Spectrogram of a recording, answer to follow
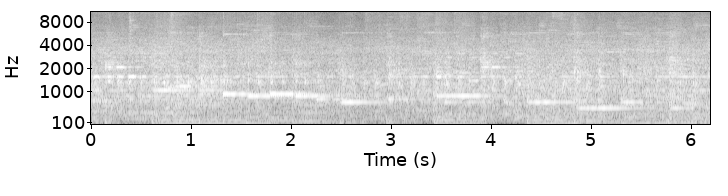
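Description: Music: a simple electronic melody of short held notes stepping up and down over a bass line.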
